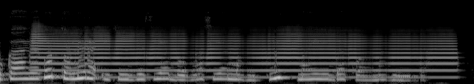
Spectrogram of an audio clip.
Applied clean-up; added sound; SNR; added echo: neural mask model RNNoise.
